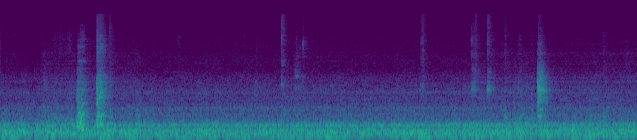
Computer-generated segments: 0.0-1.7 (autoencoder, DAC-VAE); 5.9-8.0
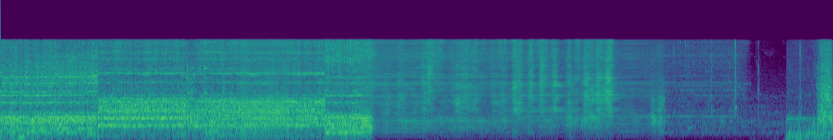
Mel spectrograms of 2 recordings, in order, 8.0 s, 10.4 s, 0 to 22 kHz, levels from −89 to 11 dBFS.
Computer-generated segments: 3.0-3.6 (vocoder, WaveNeXt); 4.5-8.3

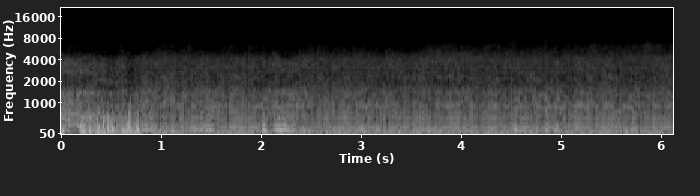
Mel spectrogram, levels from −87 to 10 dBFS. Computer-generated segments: 0.8-6.1 (vocoder, HiFi-GAN)

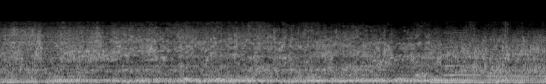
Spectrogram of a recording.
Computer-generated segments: 1.1-4.3 (vocoder, HiFi-GAN)

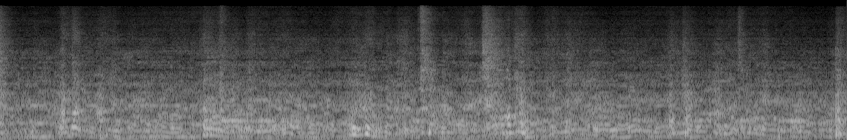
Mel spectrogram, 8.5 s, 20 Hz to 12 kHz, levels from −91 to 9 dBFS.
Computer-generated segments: 0.0-8.5 (codec, SNAC)

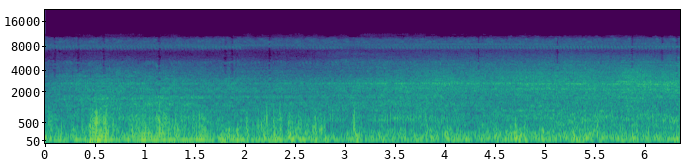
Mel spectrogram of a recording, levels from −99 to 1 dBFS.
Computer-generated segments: 0.0-2.0 (vocoder, Vocos)

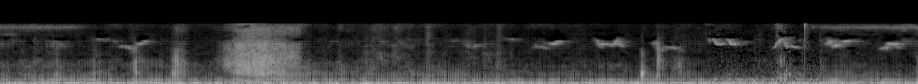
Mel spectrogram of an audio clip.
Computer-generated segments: 0.0-7.1 (vocoder, Vocos); 8.2-9.2

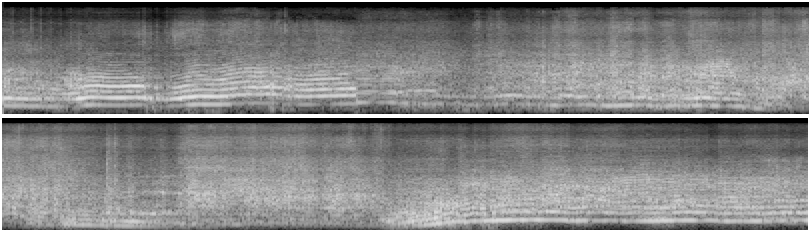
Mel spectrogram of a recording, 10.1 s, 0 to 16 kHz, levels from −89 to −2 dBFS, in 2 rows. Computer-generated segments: 0.0-1.5 (codec, SNAC); 5.2-6.8; 7.4-10.1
